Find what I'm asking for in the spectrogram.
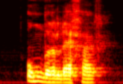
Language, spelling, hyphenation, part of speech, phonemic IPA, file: Dutch, onderlegger, on‧der‧leg‧ger, noun, /ˈɔn.dərˌlɛ.ɣər/, Nl-onderlegger.ogg
- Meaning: a place mat or coaster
